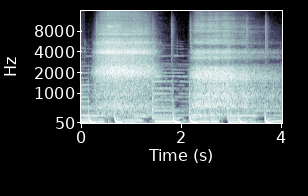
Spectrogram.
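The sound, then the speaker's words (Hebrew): Two long, steady breathy hisses, the slow rush of air being blown out through the mouth, with a soft bed of low tonal music pulsing underneath and no talking. “ונשוף את האוויר לאט לאט מהפה.”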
